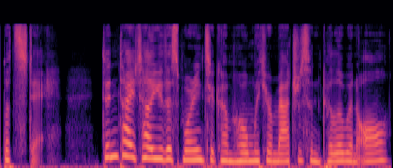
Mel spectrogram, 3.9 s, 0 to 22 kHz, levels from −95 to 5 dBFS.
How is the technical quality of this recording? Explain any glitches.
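No glitches or technical faults can be heard anywhere in the recording, and the signal stays continuous and stable throughout.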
